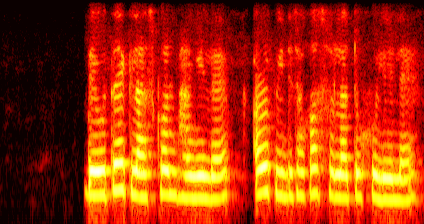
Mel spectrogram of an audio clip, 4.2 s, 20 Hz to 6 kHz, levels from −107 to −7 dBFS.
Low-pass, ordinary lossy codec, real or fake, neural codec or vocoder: 5.4 kHz; Opus, 32 kbps; real; none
